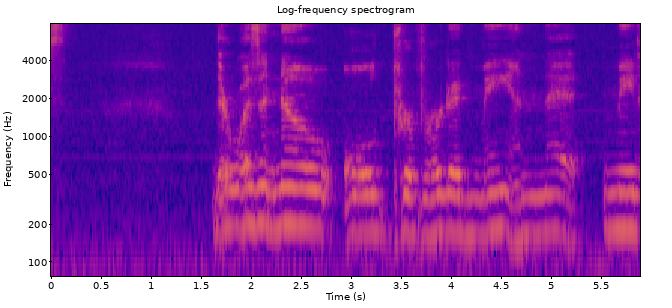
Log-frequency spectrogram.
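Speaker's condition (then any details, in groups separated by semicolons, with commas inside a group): Brain injury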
